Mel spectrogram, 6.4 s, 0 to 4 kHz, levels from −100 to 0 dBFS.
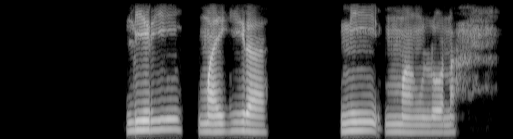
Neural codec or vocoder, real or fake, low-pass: codec, 16 kHz, 8 kbps, FreqCodec, larger model; fake; 3.6 kHz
